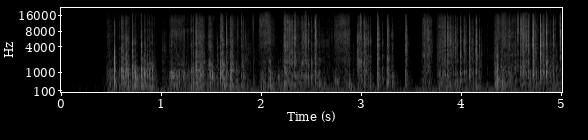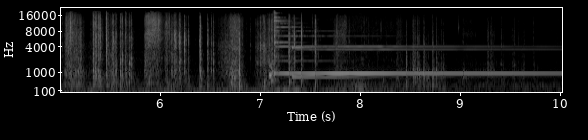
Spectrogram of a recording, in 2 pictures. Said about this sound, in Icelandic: við ætlum að gíska á þess að vera að klippa pappir. Alveg hár rétt. Það er verið að klippa pappir.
